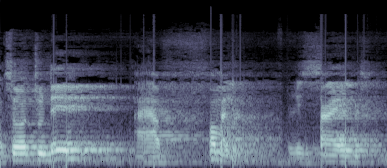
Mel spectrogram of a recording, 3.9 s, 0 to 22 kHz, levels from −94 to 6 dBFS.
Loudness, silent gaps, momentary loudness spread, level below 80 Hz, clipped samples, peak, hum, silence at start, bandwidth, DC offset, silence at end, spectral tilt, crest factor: -18 LUFS; none; 16 LU; -50 dBFS; under 0.1%; -2 dBFS; none; 0 s; 12 kHz; under 0.1%; 0 s; -5.5 dB/octave; 16 dB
